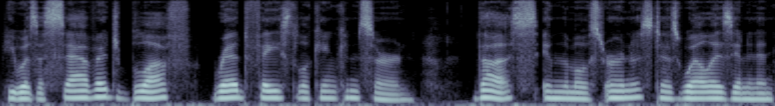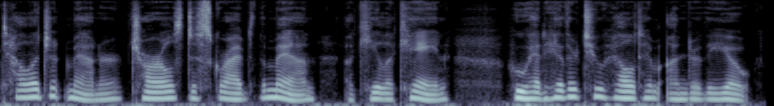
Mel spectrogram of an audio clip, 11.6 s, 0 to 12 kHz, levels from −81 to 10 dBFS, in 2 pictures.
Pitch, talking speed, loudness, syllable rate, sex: 170 Hz, 180 wpm, -17 LUFS, 5.1 syllables/s, female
